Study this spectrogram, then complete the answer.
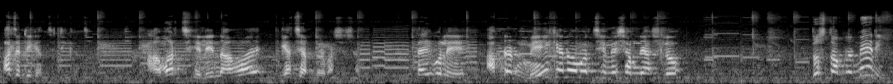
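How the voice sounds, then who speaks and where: A man's voice: high-pitched, huge pitch swings, fast, poor audio. An actor playing a mocking, quarrelsome middle-aged father, over background music. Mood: argumentative. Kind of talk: comic drama acting.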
